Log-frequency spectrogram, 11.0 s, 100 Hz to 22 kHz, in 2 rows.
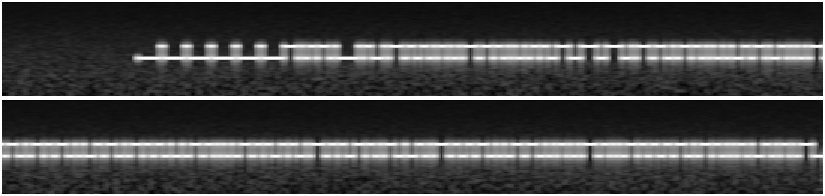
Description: RTTY (45.45 baud, 850 Hz shift), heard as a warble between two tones, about 1310 Hz centre. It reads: BEIDE FLOTTEN FUHREN NUN PARALLEL ZUEINANDER IN …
